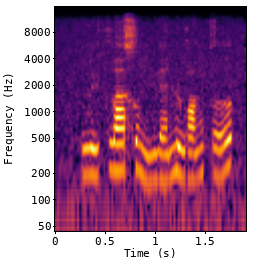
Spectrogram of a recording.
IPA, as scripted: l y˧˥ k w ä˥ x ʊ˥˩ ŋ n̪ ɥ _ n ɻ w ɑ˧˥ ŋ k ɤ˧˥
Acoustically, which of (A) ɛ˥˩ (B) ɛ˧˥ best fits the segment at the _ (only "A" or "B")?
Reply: B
